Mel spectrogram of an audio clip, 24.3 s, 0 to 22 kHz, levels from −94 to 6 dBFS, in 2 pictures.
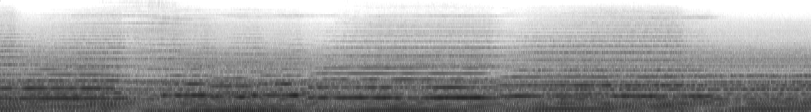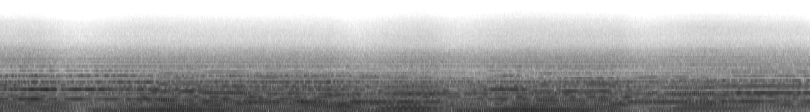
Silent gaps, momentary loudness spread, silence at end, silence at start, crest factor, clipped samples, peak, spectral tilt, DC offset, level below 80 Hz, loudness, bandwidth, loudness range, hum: none; 6 LU; 0 s; 0 s; 14 dB; under 0.1%; -6 dBFS; -8.5 dB/octave; under 0.1%; -26 dBFS; -20 LUFS; 10 kHz; 3 LU; none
